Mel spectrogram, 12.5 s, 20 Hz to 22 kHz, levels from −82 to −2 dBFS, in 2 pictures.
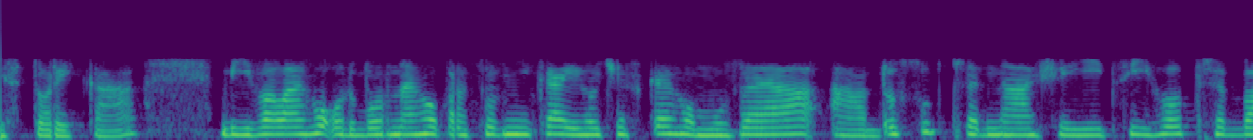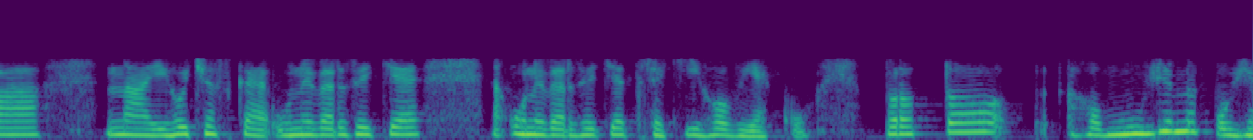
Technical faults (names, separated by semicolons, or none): AMR rate drop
